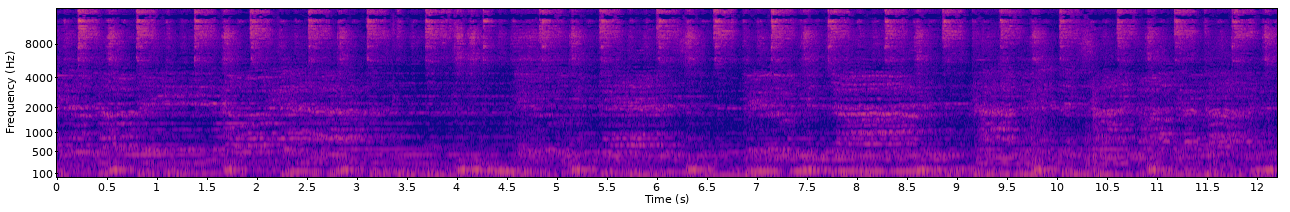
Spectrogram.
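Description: A high school choir of mostly female voices singing a song in harmony over an accompaniment with a steady beat.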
